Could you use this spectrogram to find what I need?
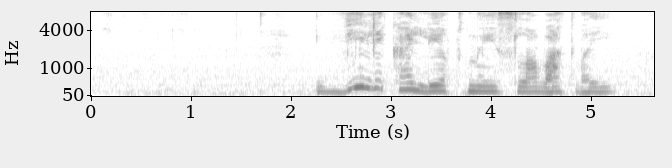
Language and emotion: Russian, positive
